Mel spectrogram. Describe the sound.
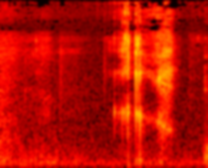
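Someone bites into and chews grapes, with a wet, crunchy burst of a few quick bites and squelches after a nearly silent start, then a softer chewing sound at the end. No one talks.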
